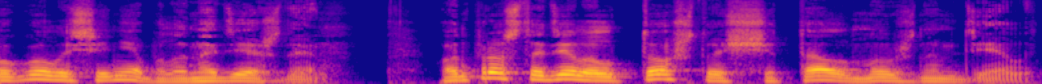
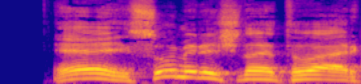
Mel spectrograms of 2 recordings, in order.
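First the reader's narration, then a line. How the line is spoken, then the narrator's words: Man shouting. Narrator (Russian): крикнул мужчина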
